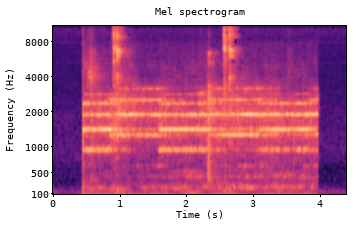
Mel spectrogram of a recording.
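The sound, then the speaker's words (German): A loud ambulance siren sound effect plays for several seconds, a steady multi-tone wail with a couple of sharp bursts, clear, starting and stopping abruptly. “Dieser Ton wird erklingen, wenn Nintendo Super Mario 3D World auf die Switch portet. Weil der Krankenwagen mich nämlich abholen muss dann.”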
